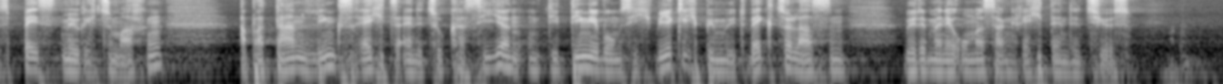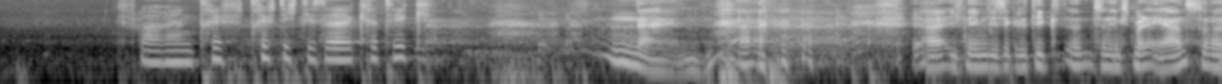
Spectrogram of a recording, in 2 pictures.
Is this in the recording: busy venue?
yes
